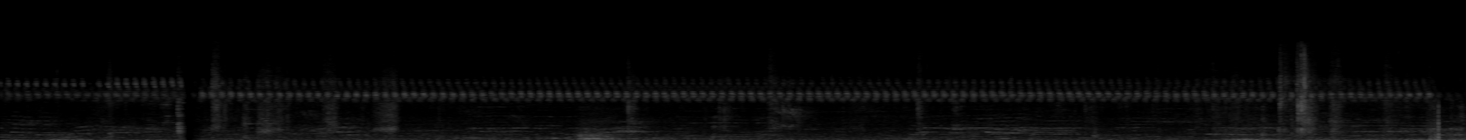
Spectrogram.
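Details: Cricket heard at night, giving a steady, very high, finely pulsed trill that runs unbroken through the whole stretch, over a background of low rustling, knocks and faint murmuring.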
